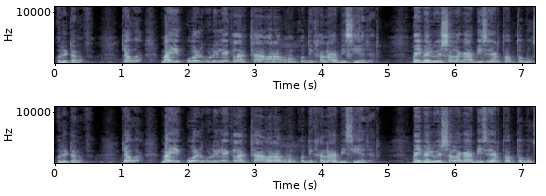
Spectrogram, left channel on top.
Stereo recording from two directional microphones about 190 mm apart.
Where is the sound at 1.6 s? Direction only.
30° left (ahead or behind).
